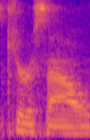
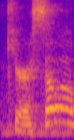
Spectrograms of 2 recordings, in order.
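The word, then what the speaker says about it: Curacoa: a and a cruiser a lot of people are going to say alex you're pronouncing it wrong it's curacao but uh like i said in my recent video the kirasoa was named after the island off the coast of queensland australia not the dutch caribbean island of curacao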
